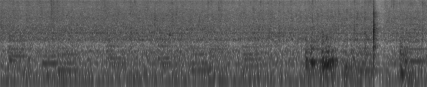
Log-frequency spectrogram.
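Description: Soy sauce, two to three tablespoons, goes into a hot pan of lightly cooked scallions with the flame just turned off, giving a steady, close sizzling hiss that ends in a brief sharp clink. No one speaks.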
